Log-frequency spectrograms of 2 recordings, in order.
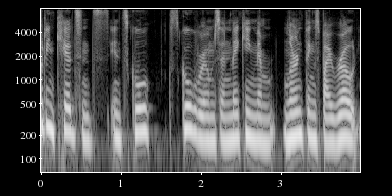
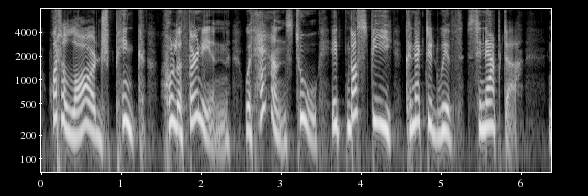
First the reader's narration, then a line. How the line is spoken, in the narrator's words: cried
